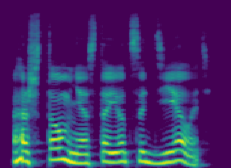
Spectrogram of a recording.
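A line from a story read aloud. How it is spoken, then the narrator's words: Laughing. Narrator (Russian): засмеялся Баксиан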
